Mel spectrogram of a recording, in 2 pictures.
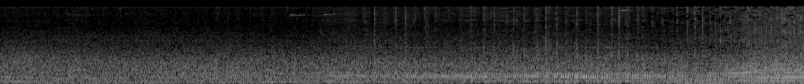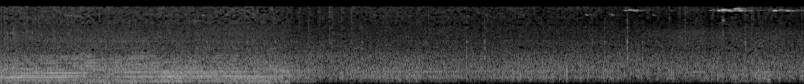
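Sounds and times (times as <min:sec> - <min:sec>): traffic noise: 0:00.0 - 0:16.0
vehicle engine accelerating: 0:03.2 - 0:11.3.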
